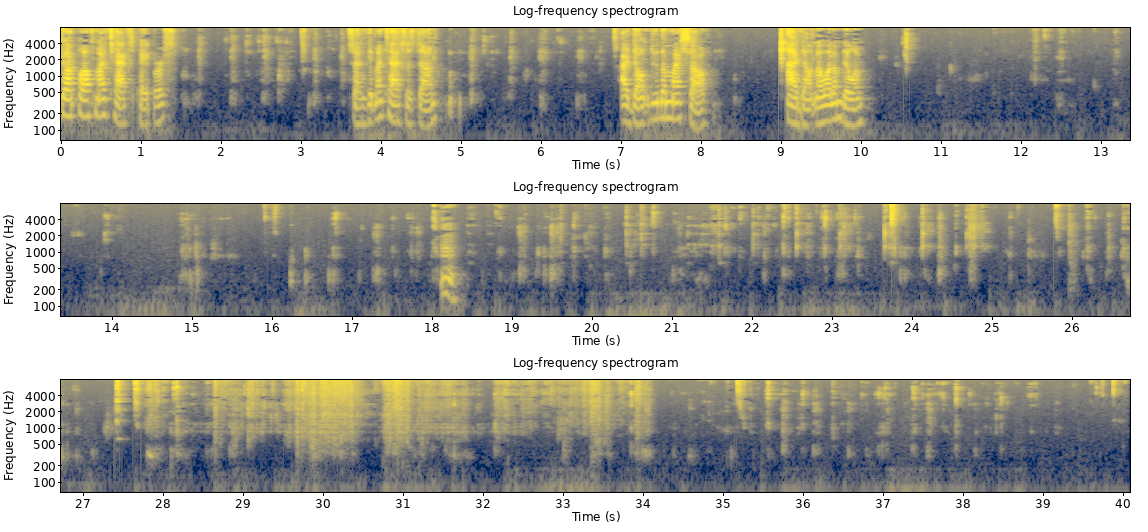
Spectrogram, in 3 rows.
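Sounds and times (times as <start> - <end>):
chewing and mouth sounds: 1.4 - 3.6, 4.6 - 7.0, 10.2 - 29.6, 33.8 - 40.0
paper napkin rustling: 29.1 - 34.0.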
